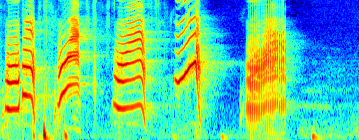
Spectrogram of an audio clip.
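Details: Indian ringneck parakeet kept as a talking pet, natural voice: a handful of loud, ringing, upward-curving squawks in quick succession, ending in one rough, buzzy screech, in a quiet room.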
